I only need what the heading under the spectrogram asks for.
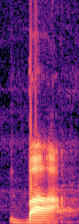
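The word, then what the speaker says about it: باء: আমরা আসি বা বা আমরা যখন বা উচ্চারণ করব তখন আমাদের ঠোঁটগুলো দুই ঠোঁটের মধ্যখানে স্পর্শ হবে যেমন বা দুই ঠোঁট একসাথে একত্রিত হবে বা এবং বা উচ্চারণের সময় এক আলিফ সুন্দর করে করে টেনে আমরা বা উচ্চারণ করবো যেমন বা তারপর আমরা তারপরে আমরা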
